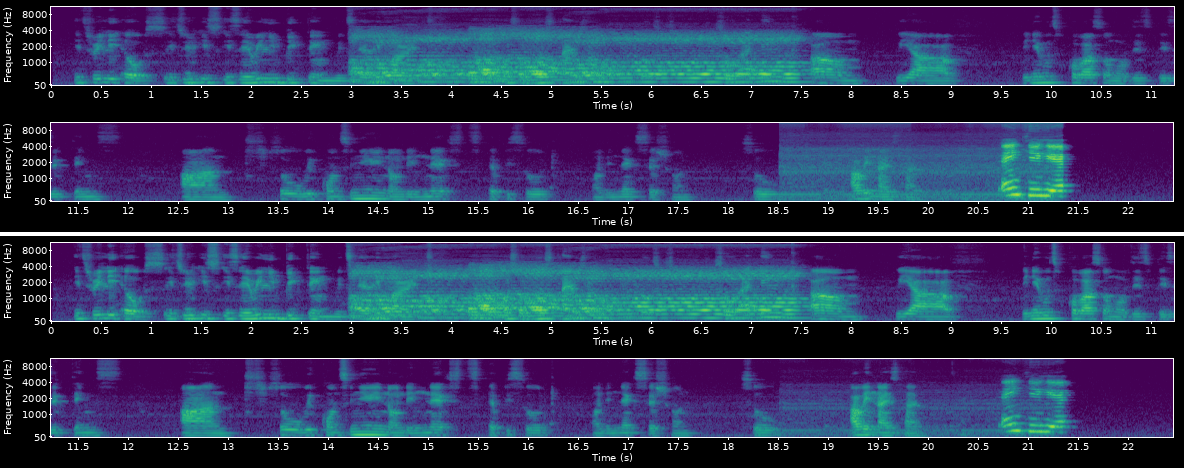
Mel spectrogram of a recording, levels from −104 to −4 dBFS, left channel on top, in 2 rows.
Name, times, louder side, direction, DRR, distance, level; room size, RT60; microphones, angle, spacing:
voice 1, 0.2-3.8 4.4-6.1 6.6-8.2 8.4-9.1 9.7-11.8 12.5-15.3 15.6-16.3 16.6-17.7 18.2-18.6 19.2-20.0, right 4 dB, 65° right, 0.6 m, -43 dB
sound 1, 3.0-7.6, right 1 dB, 15° right, 0.4 m, -34 dB
voice 2, 20.3-21.4, left 8 dB, 85° left, 0.3 m, -24 dB
5.3 x 2.2 x 2.6 m
head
